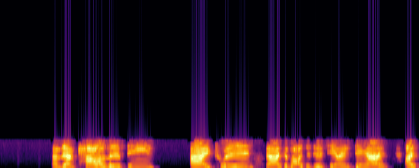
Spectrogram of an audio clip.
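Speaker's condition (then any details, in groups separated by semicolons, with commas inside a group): Mosaic Down syndrome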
